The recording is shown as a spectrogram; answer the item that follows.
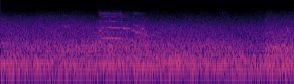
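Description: Steady outdoor background noise, with one short mewing call that falls in pitch about one and a half seconds in.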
